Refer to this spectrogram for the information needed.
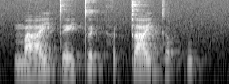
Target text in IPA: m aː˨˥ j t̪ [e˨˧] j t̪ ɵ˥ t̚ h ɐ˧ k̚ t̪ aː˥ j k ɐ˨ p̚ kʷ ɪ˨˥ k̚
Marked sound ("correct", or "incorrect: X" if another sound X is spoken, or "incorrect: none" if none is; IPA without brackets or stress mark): correct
